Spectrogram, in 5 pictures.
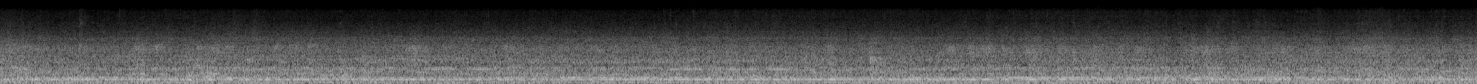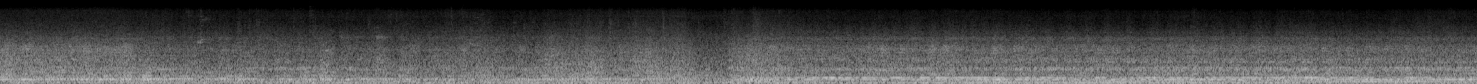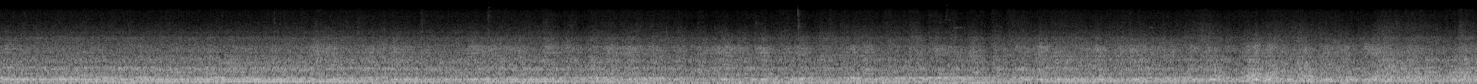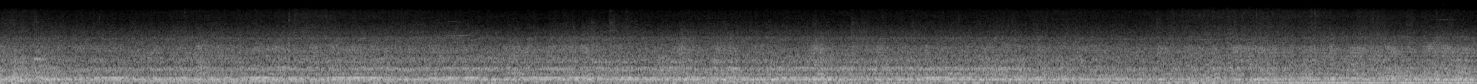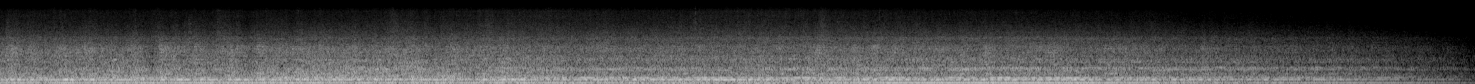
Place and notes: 馬公港, Penghu County - Ice making factory
In the fishing port, Ice making factory, The big blocks of ice delivered to the fishing boat
Zoom H2n MS+XY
